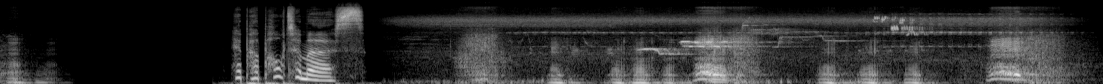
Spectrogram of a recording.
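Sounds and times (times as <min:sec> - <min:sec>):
high chirps: 0:04.0 - 0:10.8
hippopotamus grunting: 0:04.0 - 0:10.9.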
